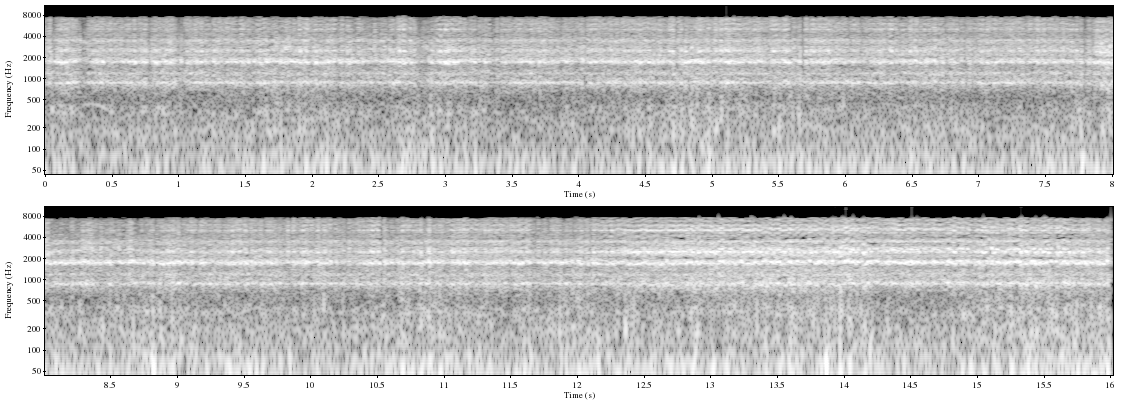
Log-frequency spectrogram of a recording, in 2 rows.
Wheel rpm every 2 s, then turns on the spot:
240, 230, 230, 230, 240, 230, 220, 220.
none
